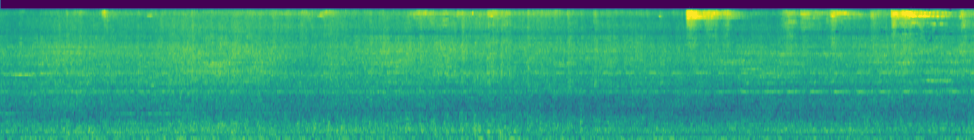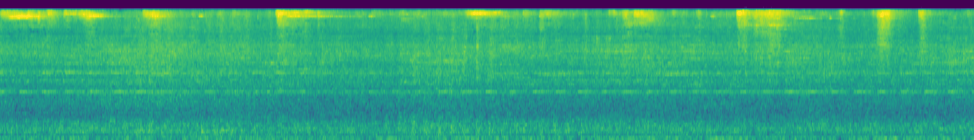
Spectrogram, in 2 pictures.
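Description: Empty autorack freight cars rolling past at steady speed: a continuous rumble and clatter of steel wheels on rail, with brief high wheel squeals now and then.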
